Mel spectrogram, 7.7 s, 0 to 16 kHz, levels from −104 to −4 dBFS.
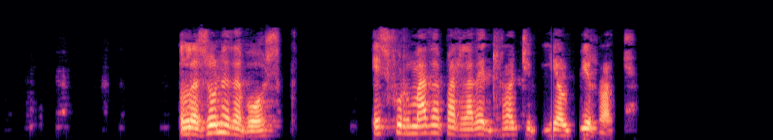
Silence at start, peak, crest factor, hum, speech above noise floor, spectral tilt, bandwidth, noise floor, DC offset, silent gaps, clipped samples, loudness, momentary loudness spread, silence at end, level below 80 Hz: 1.8 s; -2 dBFS; 18 dB; none; over 73 dB; -4.5 dB/octave; 7.6 kHz; under -90 dBFS; under 0.1%; 2.84-2.89 s, 2.97-3.50 s, 3.57-3.71 s, 6.15-6.23 s; under 0.1%; -18 LUFS; 11 LU; 1.4 s; -66 dBFS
